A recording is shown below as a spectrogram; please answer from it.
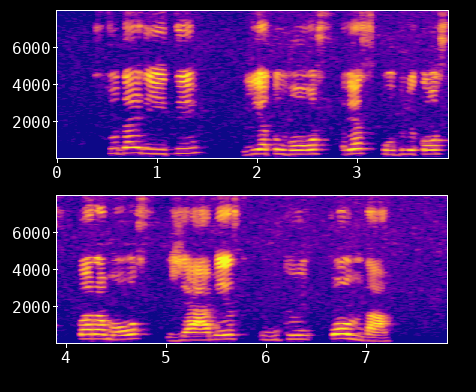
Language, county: Lithuanian, Panevėžys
